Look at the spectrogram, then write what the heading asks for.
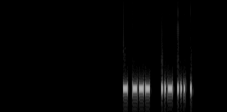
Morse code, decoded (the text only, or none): TO USE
